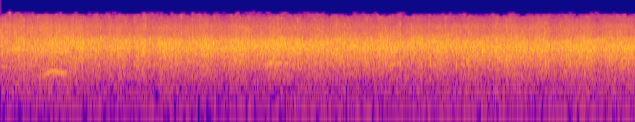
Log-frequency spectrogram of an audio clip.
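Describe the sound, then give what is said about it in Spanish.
Steady audience applause during a religious sermon: a dense, continuous wash of many hands clapping at an even, loud level for the whole clip, with no single voice standing out. “Le damos un aplauso.”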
